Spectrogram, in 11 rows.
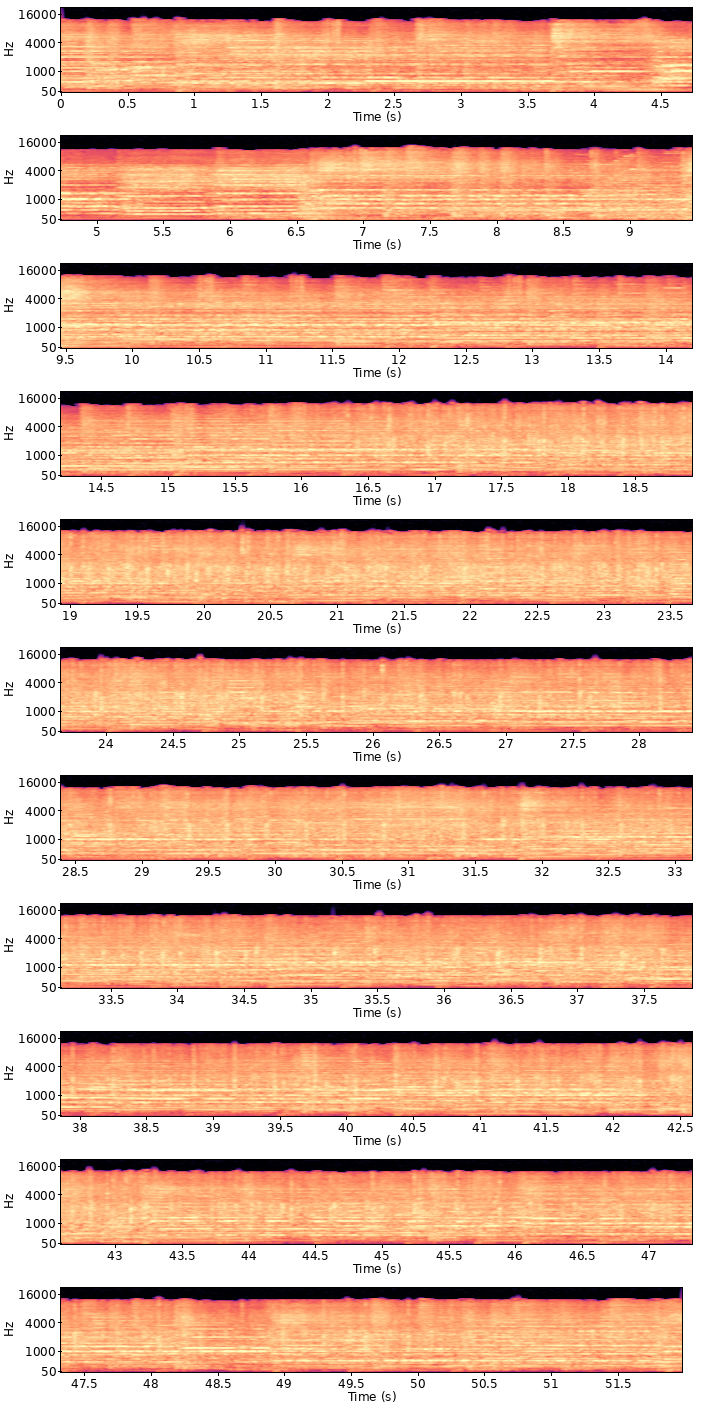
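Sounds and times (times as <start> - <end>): symphony orchestra playing: 0.0 - 51.9
audience applause: 9.3 - 51.9.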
